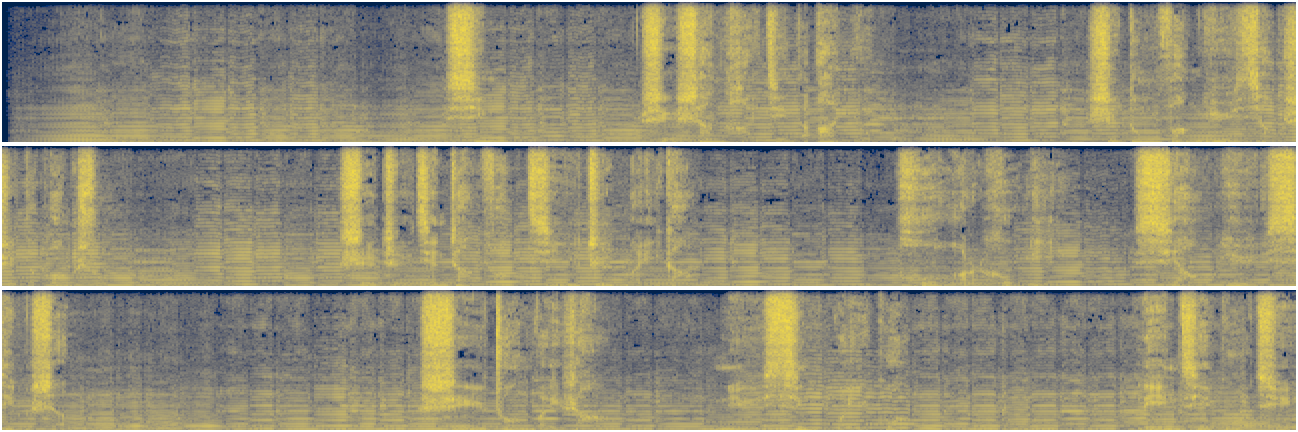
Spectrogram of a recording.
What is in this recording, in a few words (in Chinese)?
男, 服饰; 怦然「新」动; 格彩服饰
